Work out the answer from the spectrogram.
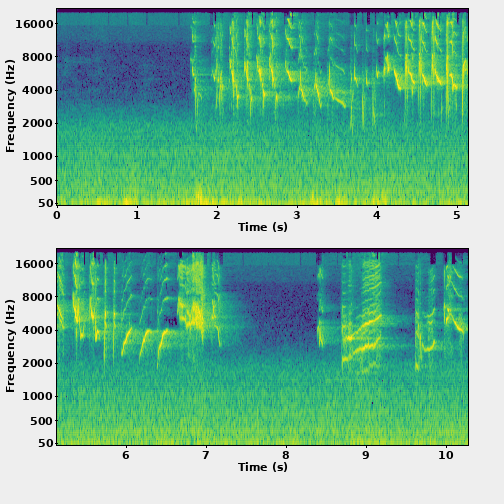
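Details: Grey-crowned goldfinch pouring out a long, fast twittering song of high chirps, buzzy trills and slurred whistles, followed after a pause by a few brief rising phrases.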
